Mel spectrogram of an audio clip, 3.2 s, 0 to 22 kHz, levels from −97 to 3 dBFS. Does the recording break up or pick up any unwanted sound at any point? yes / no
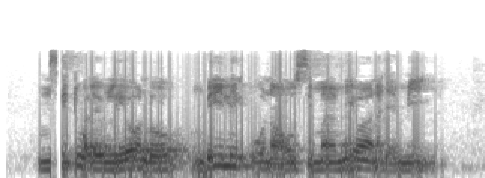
yes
